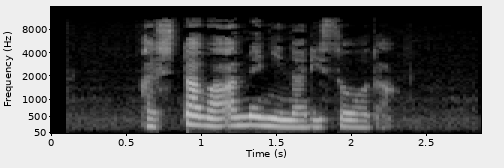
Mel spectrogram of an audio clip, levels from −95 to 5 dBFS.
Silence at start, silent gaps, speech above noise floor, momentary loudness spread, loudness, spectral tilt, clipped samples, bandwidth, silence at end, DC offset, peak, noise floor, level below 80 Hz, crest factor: 0.6 s; none; 33 dB; 13 LU; -26 LUFS; -4 dB/octave; under 0.1%; 11.5 kHz; 0.6 s; under 0.1%; -8 dBFS; -59 dBFS; -78 dBFS; 20 dB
